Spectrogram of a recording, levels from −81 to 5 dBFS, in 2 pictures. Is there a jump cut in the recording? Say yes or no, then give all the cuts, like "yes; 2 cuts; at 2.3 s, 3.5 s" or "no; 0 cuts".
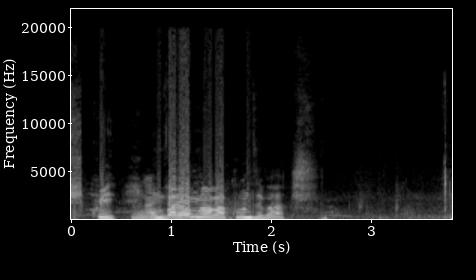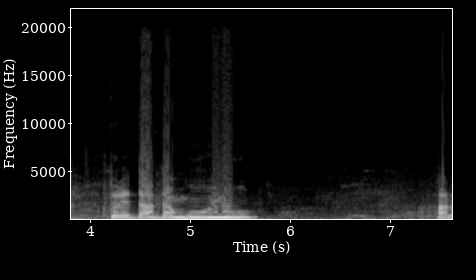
no; 0 cuts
